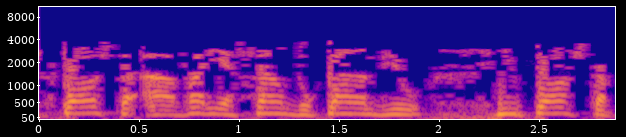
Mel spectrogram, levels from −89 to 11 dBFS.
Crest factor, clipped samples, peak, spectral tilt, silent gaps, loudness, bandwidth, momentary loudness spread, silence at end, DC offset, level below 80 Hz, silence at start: 14 dB; under 0.1%; -6 dBFS; -12 dB/octave; none; -21 LUFS; 4 kHz; 6 LU; 0 s; under 0.1%; -44 dBFS; 0 s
